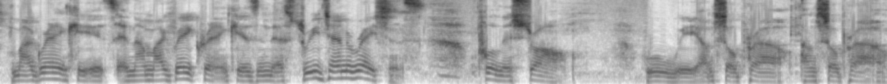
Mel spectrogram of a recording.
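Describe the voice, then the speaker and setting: A woman with a very deep, low pitch and ordinary pitch variation talks at a very slow pace with very even loudness, amid noticeable background noise and audible room echo. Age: 50s. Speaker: author in addiction recovery. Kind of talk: casual interview. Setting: at home.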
